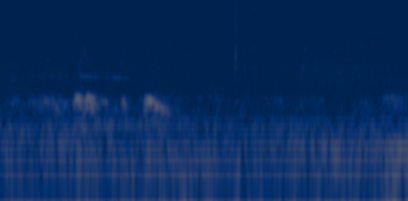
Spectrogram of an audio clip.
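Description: Two short, low bird calls about a second apart, the second sliding down in pitch, with a few faint high chirps behind them.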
